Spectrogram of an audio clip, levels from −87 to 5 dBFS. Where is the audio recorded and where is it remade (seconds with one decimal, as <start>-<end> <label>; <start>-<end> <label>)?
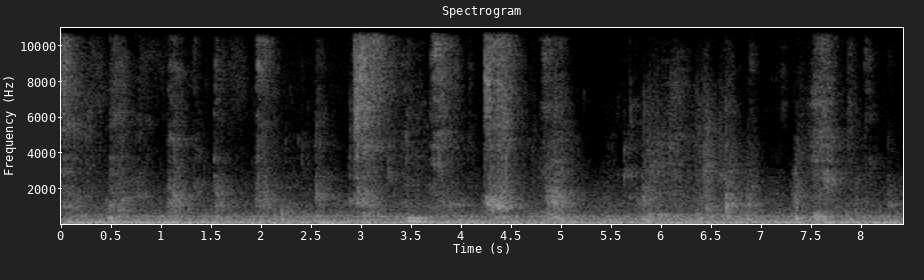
0.0-8.4 recorded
